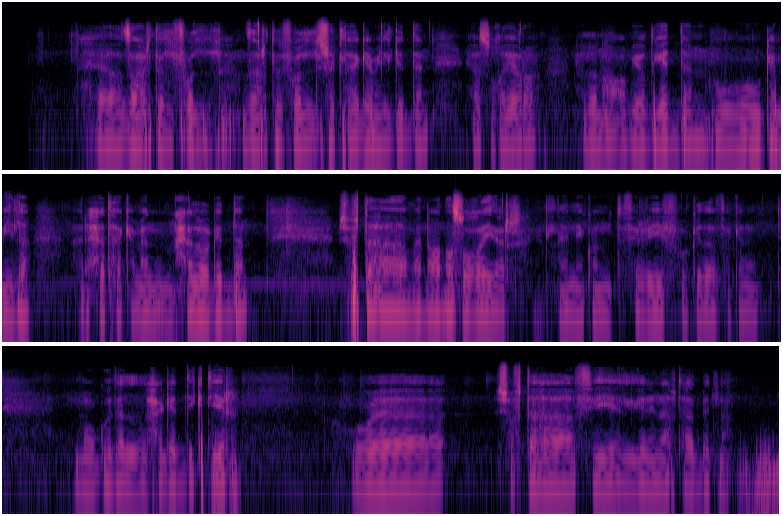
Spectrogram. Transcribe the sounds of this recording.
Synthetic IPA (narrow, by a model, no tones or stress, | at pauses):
heæzˤɑhɾˤɑelfolzˤɑhɾˤɑt̪elfolːʃæklhæɡæmiːlɡed̪ːænhejæsˤoɣɑjːɑɾˤɑʔælːonhæʔɑbjɑd̪ˤɡed̪ːænweɡæmiːlæ | ɾˤiħet̪hækæmæːnħalwæɡed̪ːæn | ʃoft̪æhæmenwædæsˤoɣɑjːɑɾˤleʔenːikont̪firːiːfweked̪æfækæːnet̪ | mowɡuːd̪ælħaɡæːt̪̚d̪iːkt̪ʰiːɾ | we | ʃoft̪æɦæfielɡæniːnæbet̪aːʕet̪̚bet̪næ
